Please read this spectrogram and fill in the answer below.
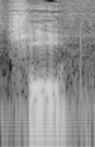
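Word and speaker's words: Qi: do you say it I believe it's Chi yeah it's Chi right they have a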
